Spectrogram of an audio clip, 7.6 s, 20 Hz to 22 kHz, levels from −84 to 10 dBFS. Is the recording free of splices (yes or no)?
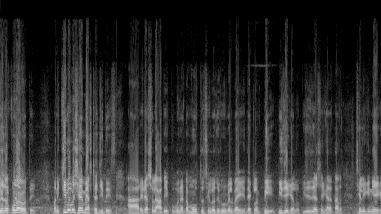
no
